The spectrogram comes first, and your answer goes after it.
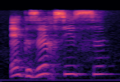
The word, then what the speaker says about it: exercice: que c'est comme taxi la lettre x se prononcent faisait comme exercice exercice la lettre x se prononce ce comme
